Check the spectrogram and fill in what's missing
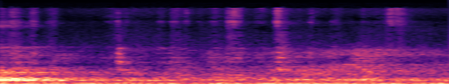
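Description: A pen writes on paper while a table of subjects and marks is drawn up, with soft continuous scratching and a few faint strokes, close and quiet over a low background hum.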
